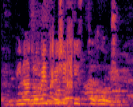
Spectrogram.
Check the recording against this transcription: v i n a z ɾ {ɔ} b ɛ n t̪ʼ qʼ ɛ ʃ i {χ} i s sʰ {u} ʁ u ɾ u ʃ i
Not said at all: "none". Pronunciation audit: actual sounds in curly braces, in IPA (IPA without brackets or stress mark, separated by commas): ɔ, χ, u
